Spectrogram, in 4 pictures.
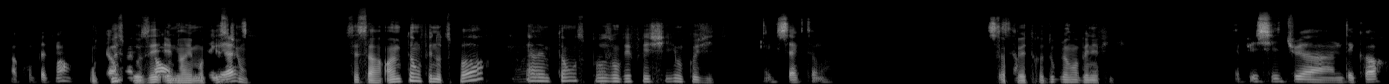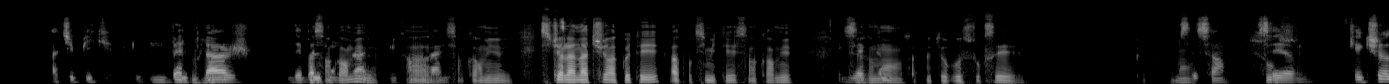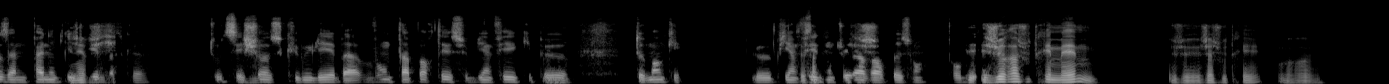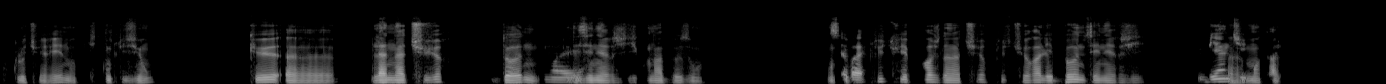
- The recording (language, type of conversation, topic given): French, unstructured, Comment prends-tu soin de ton bien-être mental au quotidien ?
- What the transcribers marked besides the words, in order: unintelligible speech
